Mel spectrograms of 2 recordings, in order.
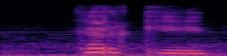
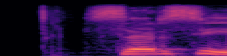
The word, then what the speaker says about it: Circe: S Kirki seems to be a completely different kind of witch from media. Cersei is the English pronunciation. Oh, is it? Oh, then I'm going to use that if that's the English pronunciation of it cuz it sounds so much better.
